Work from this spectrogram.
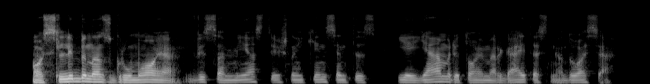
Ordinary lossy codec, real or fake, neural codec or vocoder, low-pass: Opus, 32 kbps; real; none; 10.8 kHz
